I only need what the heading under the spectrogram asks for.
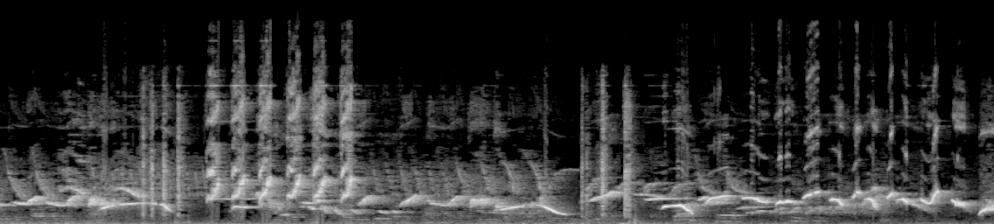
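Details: White-rumped shama song intended to make silent, stressed shamas respond: a chain of sweet slurred whistles rising and dipping, with sharp clicks between phrases.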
